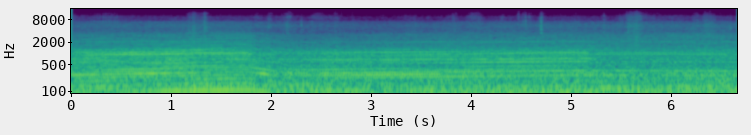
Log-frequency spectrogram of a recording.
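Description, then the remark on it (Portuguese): A loud BMW 550 Security car engine, naturally aspirated, with a six-speed Steptronic gearbox in second gear, accelerates hard, its pitch climbing steadily, dipping briefly as if shifting gear, then rising again in a sustained roar with no talking. “Você tem aqui o câmbio de seis marchas, bota no Steptronic, eu estou na segunda marcha.”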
